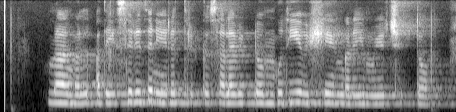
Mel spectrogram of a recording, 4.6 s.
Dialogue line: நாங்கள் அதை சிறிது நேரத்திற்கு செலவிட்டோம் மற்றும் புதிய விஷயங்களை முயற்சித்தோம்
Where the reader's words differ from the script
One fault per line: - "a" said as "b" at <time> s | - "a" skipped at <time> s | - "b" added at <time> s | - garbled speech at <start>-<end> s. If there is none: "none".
- "மற்றும்" skipped at 2.7 s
